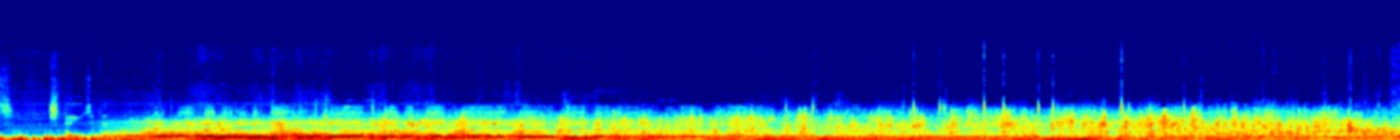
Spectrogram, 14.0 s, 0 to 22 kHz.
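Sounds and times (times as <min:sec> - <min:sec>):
propeller aircraft engine droning: 0:00.0 - 0:14.0.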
